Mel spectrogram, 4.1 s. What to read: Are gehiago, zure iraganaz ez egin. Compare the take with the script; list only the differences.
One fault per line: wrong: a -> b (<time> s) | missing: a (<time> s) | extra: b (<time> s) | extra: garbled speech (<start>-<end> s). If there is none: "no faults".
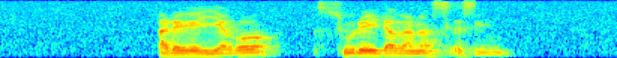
no faults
